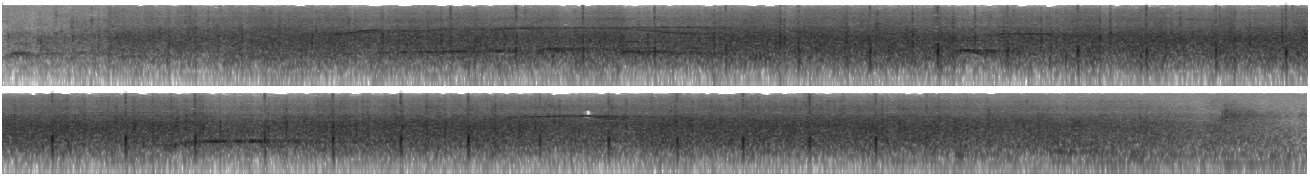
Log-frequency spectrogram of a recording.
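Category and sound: crowd, church audience applause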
